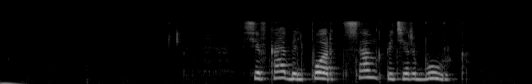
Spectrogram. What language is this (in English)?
Russian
